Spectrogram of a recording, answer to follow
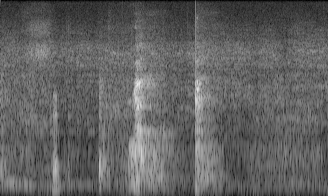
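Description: A man breathing out hard and grunting with effort while pulling a heavy rep on a plate-loaded row machine, with a couple of sharp knocks from the machine.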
